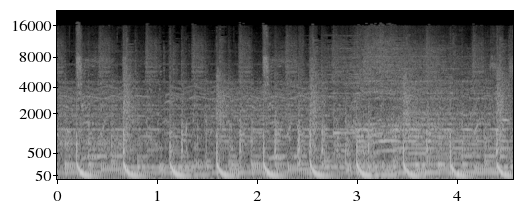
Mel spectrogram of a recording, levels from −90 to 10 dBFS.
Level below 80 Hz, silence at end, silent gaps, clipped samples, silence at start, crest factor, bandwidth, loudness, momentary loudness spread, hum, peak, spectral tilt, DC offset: -26 dBFS; 0 s; none; under 0.1%; 0 s; 16 dB; 17 kHz; -19 LUFS; 3 LU; none; -2 dBFS; -5 dB/octave; 0.7%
